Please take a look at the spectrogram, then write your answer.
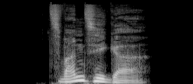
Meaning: Anything defined by the number twenty, especially: 1. twenty (bill/note) 2. A bus, train, etc. with that number 3. A player, candidate, etc. with that number 4. The twenties of a given century
- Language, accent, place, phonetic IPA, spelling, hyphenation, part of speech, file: German, Germany, Berlin, [ˈt͡svant͡sɪɡɐ], Zwanziger, Zwan‧zi‧ger, noun, De-Zwanziger.ogg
